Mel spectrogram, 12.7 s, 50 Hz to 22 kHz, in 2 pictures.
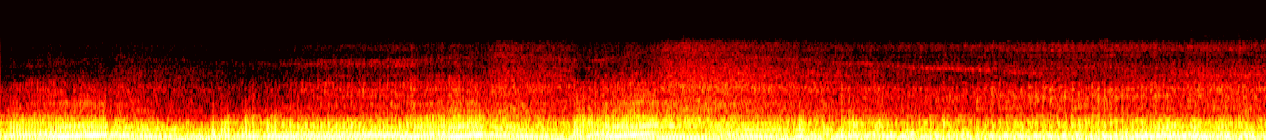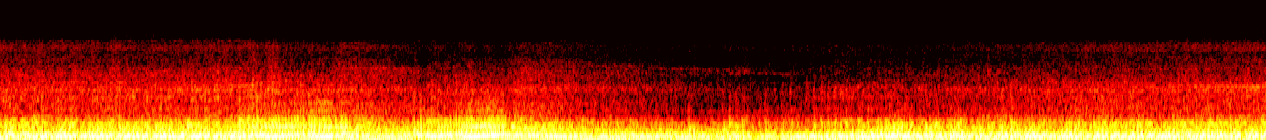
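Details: Off-road car after a new A1000 fuel pump was fitted and E85 refilled, started cold: it fires and is blipped repeatedly, with revs climbing and falling cleanly without stumbling or misses, running normally.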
